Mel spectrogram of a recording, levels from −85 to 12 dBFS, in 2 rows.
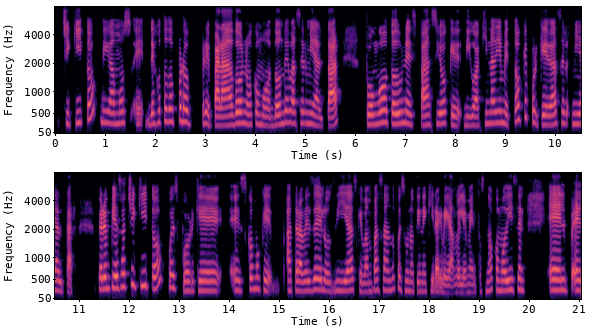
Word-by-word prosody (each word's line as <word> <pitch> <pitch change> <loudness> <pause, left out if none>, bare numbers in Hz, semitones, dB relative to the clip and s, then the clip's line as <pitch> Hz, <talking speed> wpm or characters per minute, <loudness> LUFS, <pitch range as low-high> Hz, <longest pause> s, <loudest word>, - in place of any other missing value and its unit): chiquito, 270 +7 -1 0.2
digamos, 265 -1 -3
eh, 125 0 -4
dejo 250 +3 -2
todo 300 +1 -1
pro 305 -5 +2 0.2
preparado, 225 +1 +5
¿no? 245 -3 -4
Como, 225 -5 -4
dónde 235 +6 0
va 270 - +2
a - - -5
ser 265 0 -6
mi 250 -2 -1
altar, 200 -1 +4 0.5
pongo 245 +5 +2
todo 245 -1 +3
un 265 +1 -4
espacio 235 +1 0
que 220 -3 -2
digo 215 +1 -4
aquí 210 +4 -2
nadie 265 +1 +1
me 245 -4 -1
toque, 335 +6 -2
porque 230 - 0
va 225 +1 +4
a - - -2
ser 260 -1 -6
mi 245 0 -2
altar, 230 -2 -1 0.5
pero 265 0 +9
empieza 285 +3 +3
chiquito, 340 -3 0 0.2
pues, 295 -2 -3
porque 225 0 0 0.2
es 230 -1 -4
como 265 0 -3
que 240 -3 -1 0.3
a 235 0 0
través 225 0 +1
de 255 0 +3
los 215 -3 -5
días 230 +1 0
que 215 - -5
van 200 +1 -5
pasando, 240 +2 -3
pues 270 -4 -6
uno 220 -2 -6
tiene 210 0 -3
que - - -8
ir - - -2
agregando 175 - 0
elementos, 185 +3 -5
¿no? 240 +4 -6
Como 235 -2 -2
dicen, 240 +1 0 0.4
el 245 -4 +6
pri - - -1
240 Hz, 170 wpm, -24 LUFS, 220-265 Hz, 0.5 s, pero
